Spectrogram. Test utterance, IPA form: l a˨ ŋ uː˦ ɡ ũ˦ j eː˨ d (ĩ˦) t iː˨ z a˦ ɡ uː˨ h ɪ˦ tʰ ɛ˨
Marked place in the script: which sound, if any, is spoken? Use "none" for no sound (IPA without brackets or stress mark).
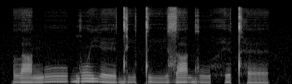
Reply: i˦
